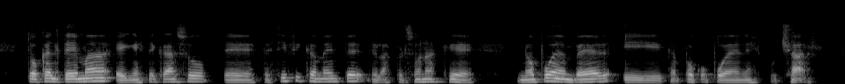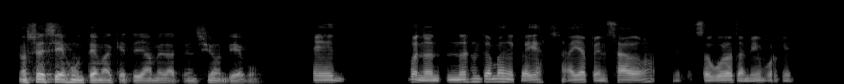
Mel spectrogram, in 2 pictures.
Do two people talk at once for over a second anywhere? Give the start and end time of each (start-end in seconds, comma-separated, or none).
none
